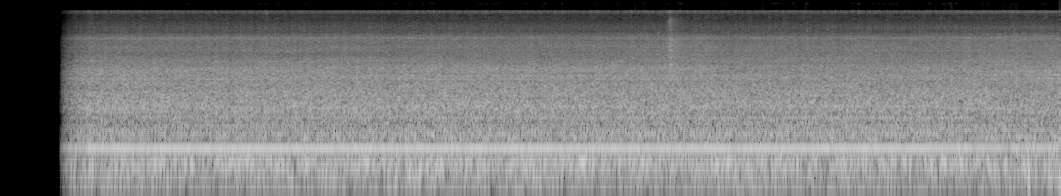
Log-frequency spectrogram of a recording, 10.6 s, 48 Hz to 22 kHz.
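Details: Mercedes-Benz SLK after P0302 misfire repair, coils checked good and old worn spark plugs replaced: smooth, even idle with steady hum and no missing beats or stumbles.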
